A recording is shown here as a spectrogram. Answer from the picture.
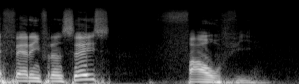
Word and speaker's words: fauve: Fauve. Escrito F-A-U-V-E. A gente pronuncia fauve.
